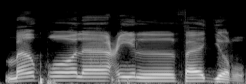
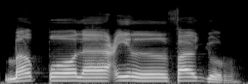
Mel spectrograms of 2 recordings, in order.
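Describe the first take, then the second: First: Slow drawn-out "matla'il fajr", light bounced j, heavy r; jim tipis yang benar. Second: Slow drawn-out "Matla'il fajr" ending in a rounded "jur"; jim tebal yang salah. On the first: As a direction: recite "matla'il fajr" slowly, keeping the j thin. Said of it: "jadi tebal jimnya, enggak". ("matla'il fajr" dilantunkan pelan, jim tipis, ro tebal) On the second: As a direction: recite "Matla'il fajr" slowly, wrongly thickening the j. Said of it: "jangan jadi gini". ("Matla'il fajr" dilantunkan pelan, jim ikut tebal) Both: Shown as a demonstration.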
